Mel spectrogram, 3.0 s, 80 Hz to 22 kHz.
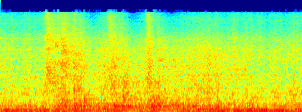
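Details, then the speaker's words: NASCAR V8 after a coil swap, 14 degrees initial timing: deep steady rumble with crisp blips settling cleanly; the old coil had caused backfiring through intake and exhaust, now fixed. "It was that coil. It was that coil. Wow, a lot better. A lot better. That fixed the problem, 100%."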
